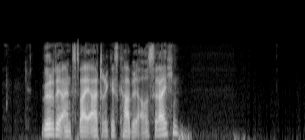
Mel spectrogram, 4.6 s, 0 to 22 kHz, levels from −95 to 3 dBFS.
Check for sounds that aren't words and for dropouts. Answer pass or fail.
pass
